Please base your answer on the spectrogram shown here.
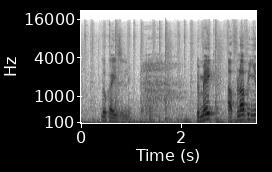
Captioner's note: exhales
